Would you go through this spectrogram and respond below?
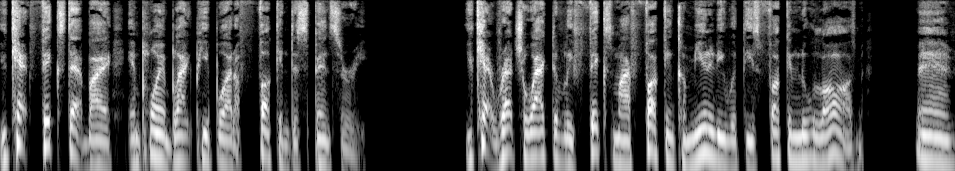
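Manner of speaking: boiling-over anger. Mid-rant, the speaker catches himself getting angry. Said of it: "I'm sorry, I'm getting angry".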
